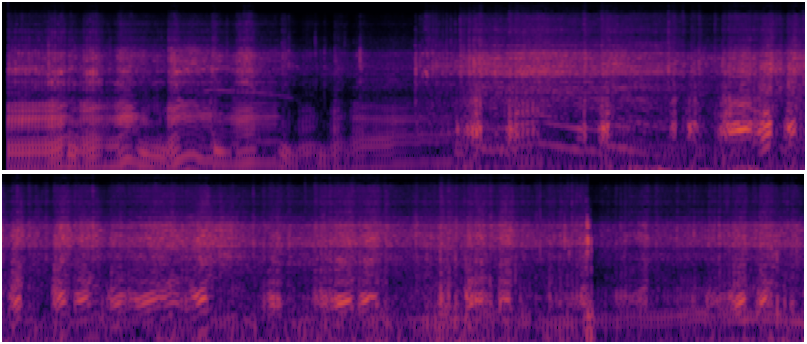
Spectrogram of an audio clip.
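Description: Dirt bike engine revving up and down with the throttle as the bike climbs rough trail, with a run of short throttle surges through the middle.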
